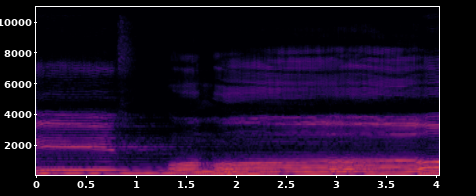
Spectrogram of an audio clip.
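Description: Byzantine chant in Tone 6: voices hold a steady low drone (the ison) while an ornamented, wavering melody line is sung above it. The melody breaks off for a moment about a second in and resumes, and the drone shifts as it returns.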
